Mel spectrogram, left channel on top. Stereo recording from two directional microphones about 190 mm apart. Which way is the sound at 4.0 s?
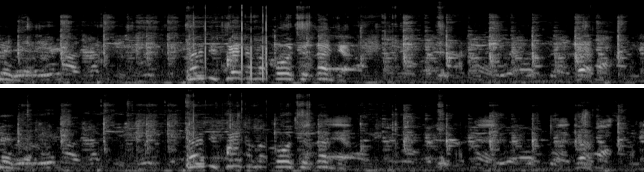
40° left (ahead or behind).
